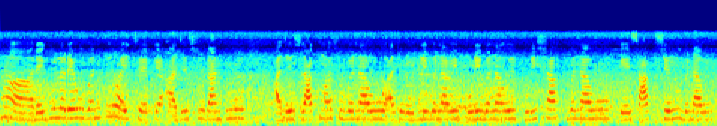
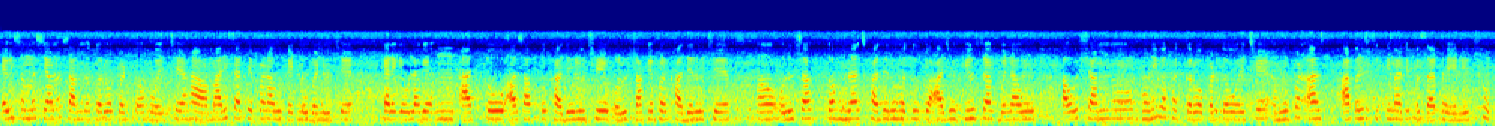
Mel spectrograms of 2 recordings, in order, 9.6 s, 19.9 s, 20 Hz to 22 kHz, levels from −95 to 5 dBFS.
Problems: constant background noise, continuous background conversations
